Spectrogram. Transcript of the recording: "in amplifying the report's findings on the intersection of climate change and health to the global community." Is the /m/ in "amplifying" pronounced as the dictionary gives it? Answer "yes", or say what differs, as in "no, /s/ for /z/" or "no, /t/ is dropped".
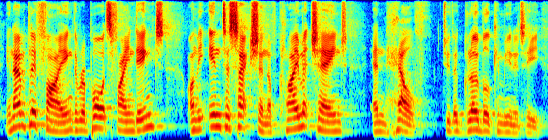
yes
